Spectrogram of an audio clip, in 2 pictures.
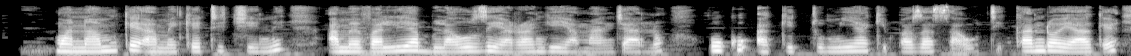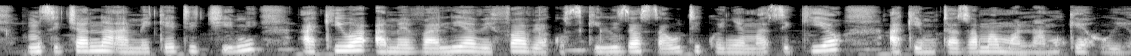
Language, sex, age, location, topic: Swahili, female, 25-35, Nairobi, education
